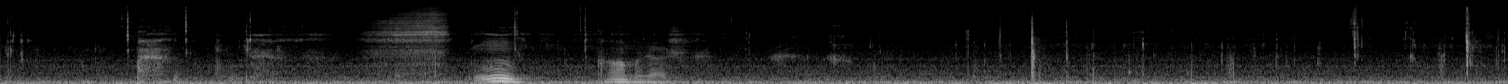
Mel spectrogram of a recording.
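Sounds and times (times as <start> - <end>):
chewing food: 0.0 - 2.9, 8.3 - 15.0
steady low hum: 0.0 - 15.0.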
